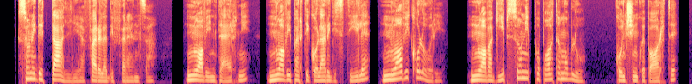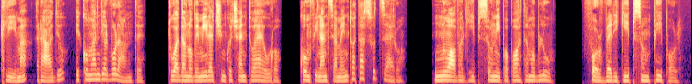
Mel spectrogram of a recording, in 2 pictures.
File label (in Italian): pubblicità auto istituzionale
